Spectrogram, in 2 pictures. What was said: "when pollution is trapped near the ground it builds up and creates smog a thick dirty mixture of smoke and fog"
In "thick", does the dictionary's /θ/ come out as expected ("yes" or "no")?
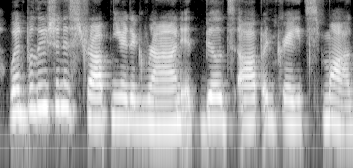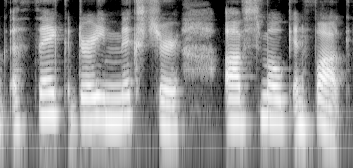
yes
